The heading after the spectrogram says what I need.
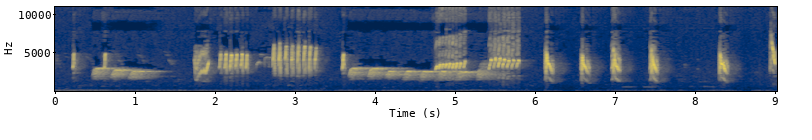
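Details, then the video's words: Horsfield's bush lark singing vigorously, song full of filler phrases: drawn-out buzzy whistles, rapid rattling trills and very high squeaks, then a series of sharp separate chirps about twice a second; faint low hum beneath. "BURUNG BRANJANGN GACOR FUL ISIAN"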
